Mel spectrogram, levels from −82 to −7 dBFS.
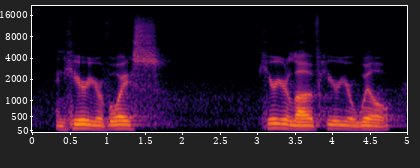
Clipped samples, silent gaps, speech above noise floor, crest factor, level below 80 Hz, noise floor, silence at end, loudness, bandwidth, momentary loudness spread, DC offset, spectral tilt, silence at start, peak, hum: under 0.1%; none; 35 dB; 20 dB; -88 dBFS; -66 dBFS; 0.1 s; -32 LUFS; 16.5 kHz; 13 LU; under 0.1%; -5.5 dB/octave; 0.3 s; -14 dBFS; none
